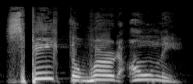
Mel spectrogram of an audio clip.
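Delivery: each word spaced out, slow and firm; slow emphatic statement. Shown as a demonstration. Preacher stressing the centurion's statement, slow and firm. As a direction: lay the phrase down slowly like a decree. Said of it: "He made a statement".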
